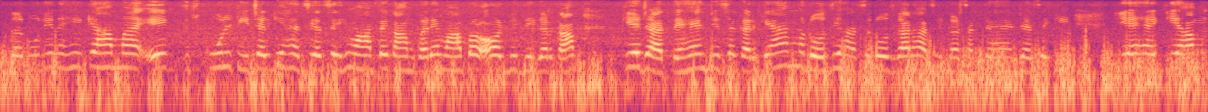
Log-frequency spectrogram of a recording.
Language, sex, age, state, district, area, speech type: Urdu, female, 18-30, Delhi, Central Delhi, urban, spontaneous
